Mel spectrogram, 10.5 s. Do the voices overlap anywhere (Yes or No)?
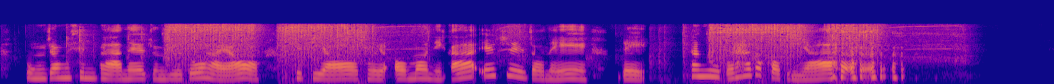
No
